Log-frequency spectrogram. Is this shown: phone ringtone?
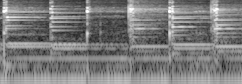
yes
